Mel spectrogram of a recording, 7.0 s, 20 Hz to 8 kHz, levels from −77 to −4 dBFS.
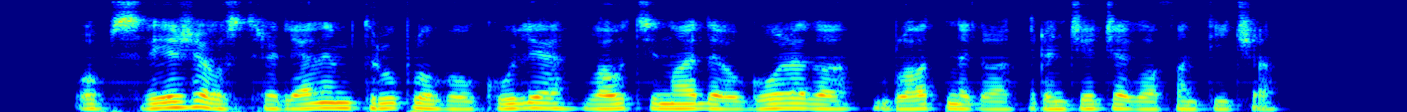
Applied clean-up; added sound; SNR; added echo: neural mask model DeepFilterNet 3.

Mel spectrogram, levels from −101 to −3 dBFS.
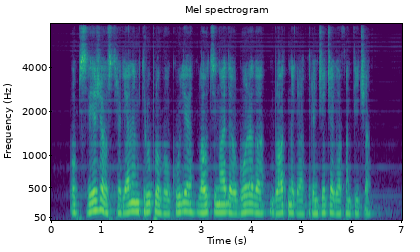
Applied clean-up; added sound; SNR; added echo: neural separator model SepFormer DNS4.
